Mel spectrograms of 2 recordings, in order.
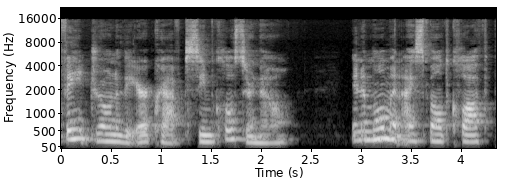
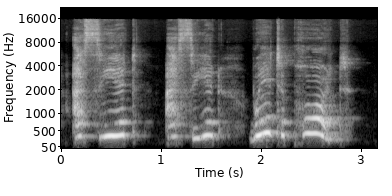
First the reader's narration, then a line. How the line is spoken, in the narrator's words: Timothy yelled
